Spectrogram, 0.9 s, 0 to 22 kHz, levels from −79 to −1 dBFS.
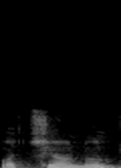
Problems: background sounds at intervals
